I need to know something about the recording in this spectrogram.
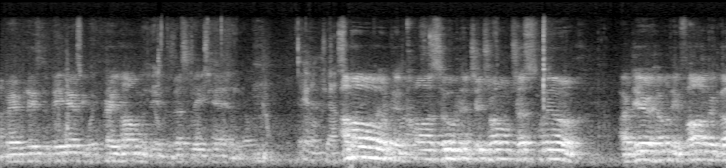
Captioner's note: speaking coeur d'alene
